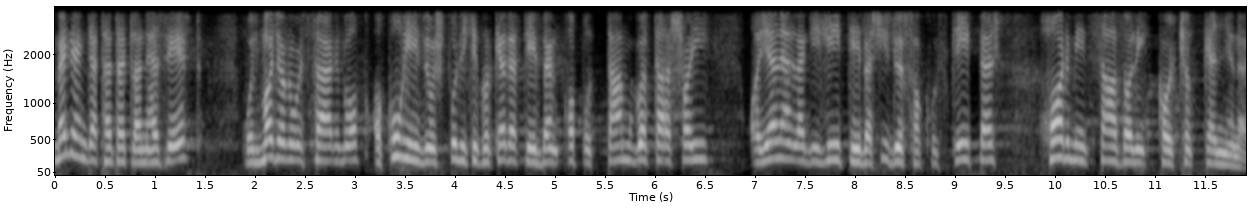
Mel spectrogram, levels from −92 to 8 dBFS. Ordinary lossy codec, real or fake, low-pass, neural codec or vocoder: none; fake; 3.6 kHz; codec, 16 kHz, 2 kbps, X-Codec, HuBERT features, trained on general audio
